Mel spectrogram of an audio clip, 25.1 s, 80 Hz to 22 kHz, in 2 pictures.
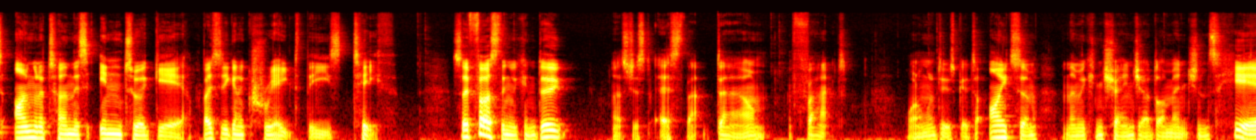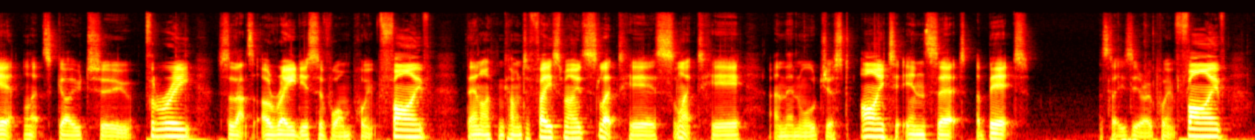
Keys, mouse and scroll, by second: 0.1 click, 1.0-1.3 scroll down 1, 1.4 shift+middle click, 1.9 scroll up 1, 2.9 shift+middle click, 4.1 click, 5.9 s, 7.7 click, 8.2 ctrl+z, 9.2 click, 11.6 click, 14.0 3, 14.3 Return, 15.8 scroll down 1, 16.3 scroll up 1, 16.6 shift+middle click, 17.0 scroll up 1, 17.3 Tab, 17.9 click, 18.2 middle click, 19.8 shift+click, 19.8 click, 21.7 i, 23.6 KP_0, 24.3 KP_Enter.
